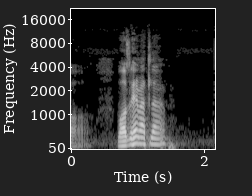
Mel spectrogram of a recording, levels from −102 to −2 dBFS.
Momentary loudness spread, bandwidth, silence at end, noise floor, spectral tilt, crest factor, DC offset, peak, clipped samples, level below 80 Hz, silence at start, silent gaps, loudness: 16 LU; 12 kHz; 0.6 s; -67 dBFS; -6 dB/octave; 20 dB; under 0.1%; -8 dBFS; under 0.1%; -60 dBFS; 0 s; none; -25 LUFS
